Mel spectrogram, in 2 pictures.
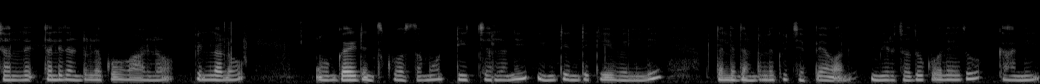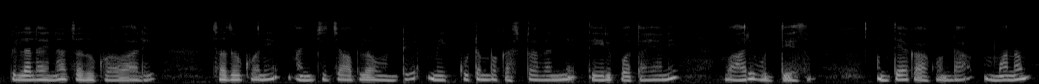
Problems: low volume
